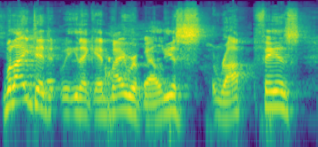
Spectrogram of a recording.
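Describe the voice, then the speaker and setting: Man, podcast co-host, wry and animated, bright tone. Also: fairly high pitch, measured pace. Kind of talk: casual banter.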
